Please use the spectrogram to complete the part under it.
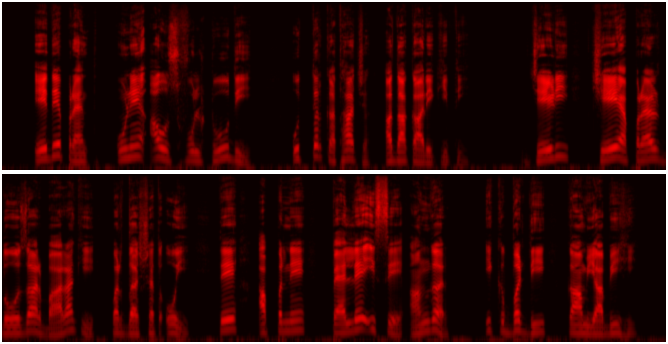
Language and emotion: Dogri, neutral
